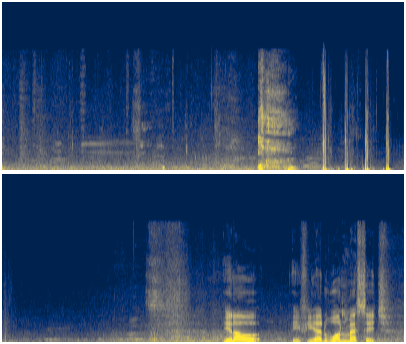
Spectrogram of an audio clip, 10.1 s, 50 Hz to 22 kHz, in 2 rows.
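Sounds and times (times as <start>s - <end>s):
woman coughing: 3.2s - 3.7s.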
